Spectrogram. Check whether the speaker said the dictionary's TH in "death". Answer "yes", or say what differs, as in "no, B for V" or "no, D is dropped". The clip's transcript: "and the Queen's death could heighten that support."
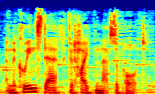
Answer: yes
